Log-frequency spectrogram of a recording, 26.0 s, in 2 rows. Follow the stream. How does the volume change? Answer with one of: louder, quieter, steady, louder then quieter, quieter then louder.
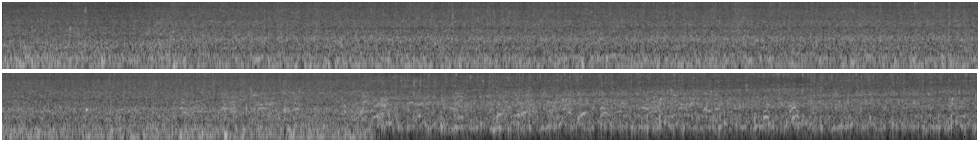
steady.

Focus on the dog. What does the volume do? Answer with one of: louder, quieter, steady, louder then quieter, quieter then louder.
steady.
